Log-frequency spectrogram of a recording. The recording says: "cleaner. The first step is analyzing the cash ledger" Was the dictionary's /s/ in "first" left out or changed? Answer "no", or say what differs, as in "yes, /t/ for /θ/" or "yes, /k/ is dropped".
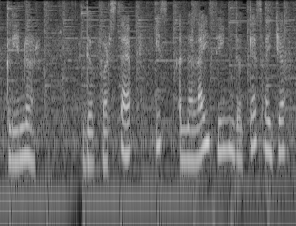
yes, /s/ is dropped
